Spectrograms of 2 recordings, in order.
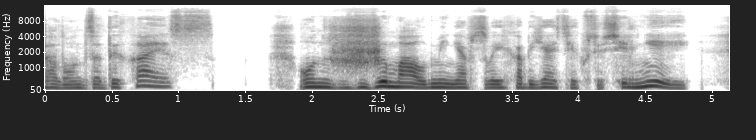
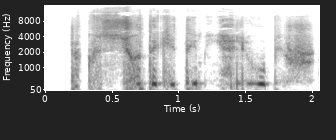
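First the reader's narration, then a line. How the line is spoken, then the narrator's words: Whisper. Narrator (Russian): шепнула я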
